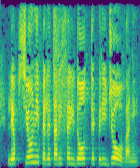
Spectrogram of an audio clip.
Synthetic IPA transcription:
leop̚sjoːniperlet̪aɾifːeɾid̪ot̪ːepeɾid͡ʒoːvani

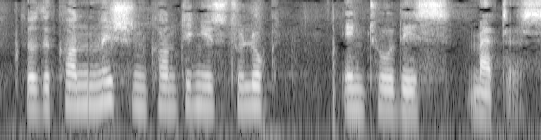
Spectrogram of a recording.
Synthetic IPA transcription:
ðoʊðəkʰɔ̃mɪʃə̃nkʰə̃ntʰɪ̃njuz̥tʰulʊk | ʔɪ̃ntʰuðismætʰə̰˞z̥

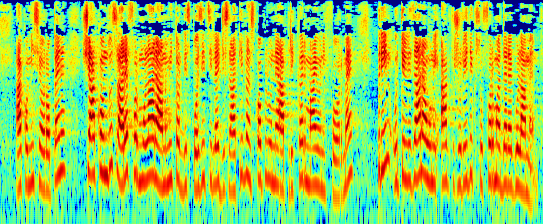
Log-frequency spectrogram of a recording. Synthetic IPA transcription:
ako̞misijejeuɾo̞pe̞ne̞ | ʃiako̞nd̪uslaɾe̞fo̞rmulaɾeaːnumit̪o̞rd̪ispo̞zit̪sijle̞d͡ʒislat̪ive̞ɨnsko̞plune̞aplikərʲmajunifo̞rme̞ | pɾinut̪ilizaɾeaunujʔak̚t̪ʒuɾid̪iksubfo̞rməd̪e̞ɾe̞ɡulame̞̰nt̪

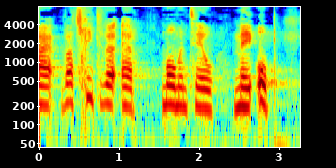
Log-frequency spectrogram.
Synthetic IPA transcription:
aːɹʋɑtsχitəʋəʔɛr | momɛntʰɪːlˠ | mejʔɔp

